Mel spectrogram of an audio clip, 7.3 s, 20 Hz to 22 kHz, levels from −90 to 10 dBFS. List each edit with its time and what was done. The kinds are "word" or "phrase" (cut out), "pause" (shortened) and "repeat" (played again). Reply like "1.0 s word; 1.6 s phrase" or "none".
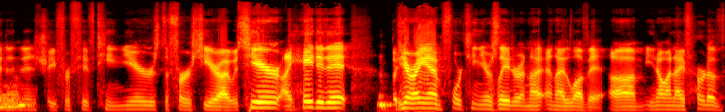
3.8 s word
